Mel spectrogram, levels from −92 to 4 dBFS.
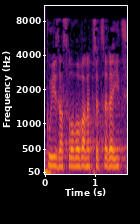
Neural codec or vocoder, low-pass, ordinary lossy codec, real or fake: none; 9.9 kHz; MP3, 32 kbps; real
